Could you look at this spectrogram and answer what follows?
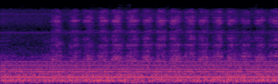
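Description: A spindle gouge's bevel is honed with a sharpening card, giving a steady, close rubbing rasp that runs unbroken, with a brighter scraping texture coming in after the first half second.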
